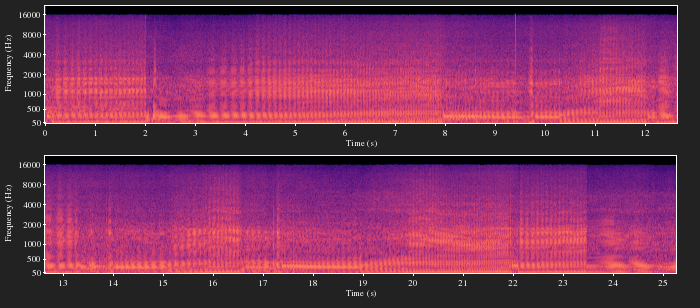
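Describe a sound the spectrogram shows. A motorcycle engine roars close by, revving up and dropping again and again.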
